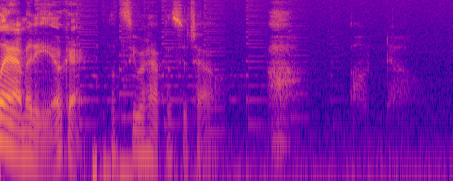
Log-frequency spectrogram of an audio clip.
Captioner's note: gasp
